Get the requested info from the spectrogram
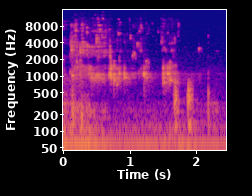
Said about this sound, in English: Sorry, I didn't mean to interrupt you with the bottle pour. Gave me a chance to take a sip.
